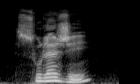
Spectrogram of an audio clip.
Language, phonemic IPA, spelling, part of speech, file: French, /su.la.ʒe/, soulager, verb, Fr-soulager.ogg
- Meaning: 1. to relieve, soothe 2. to make oneself feel better, to find relief 3. to relieve oneself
